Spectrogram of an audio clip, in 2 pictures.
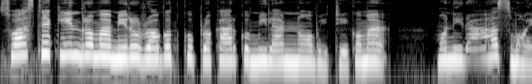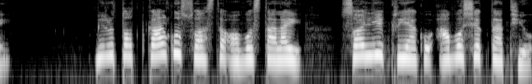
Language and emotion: Nepali, sad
